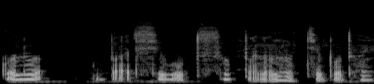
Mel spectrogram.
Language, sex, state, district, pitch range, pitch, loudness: Bengali, female, West Bengal, Paschim Medinipur, 155-235 Hz, 225 Hz, -29 LUFS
